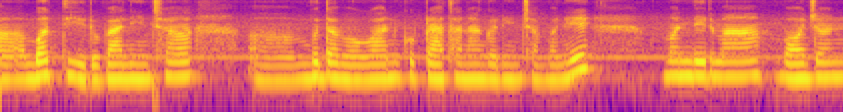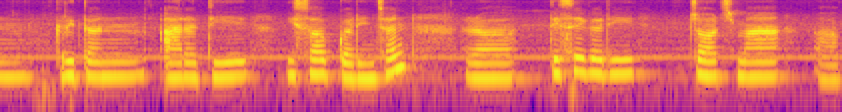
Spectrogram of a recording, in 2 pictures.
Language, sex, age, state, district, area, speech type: Nepali, female, 18-30, West Bengal, Darjeeling, rural, spontaneous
